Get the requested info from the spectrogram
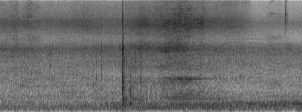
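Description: Mitsubishi Canter truck cab door unlatched and swung open: a sharp latch click about two and a half seconds in, a smaller click just after, then a brief rustle of the door moving, over a low steady hum.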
